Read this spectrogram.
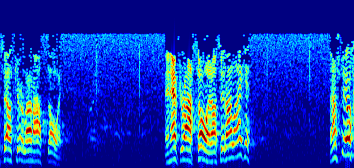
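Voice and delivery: loud, driving preacher's cadence; preaching at full force. Real, not acted. Preacher to congregation about teaching children praise, loud. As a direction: preach it hard and make them hear.

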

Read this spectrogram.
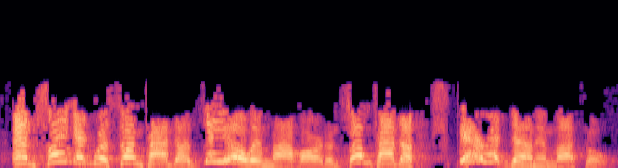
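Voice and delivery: loud, high shouted preaching; fiery preaching. Acted. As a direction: thunder it from the pulpit. Preaching at full force.

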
